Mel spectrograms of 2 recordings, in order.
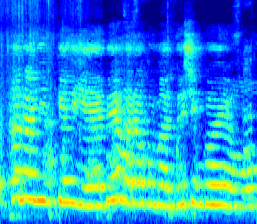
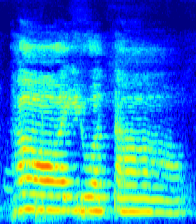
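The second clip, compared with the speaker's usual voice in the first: solemn last words; 5 semitones lower, 4 dB louder, much slower than usual. Acted. Jesus on the cross.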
